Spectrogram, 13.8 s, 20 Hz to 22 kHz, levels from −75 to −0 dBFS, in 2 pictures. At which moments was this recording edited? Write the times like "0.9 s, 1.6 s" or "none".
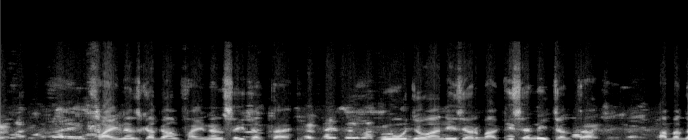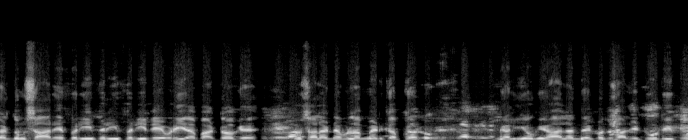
none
